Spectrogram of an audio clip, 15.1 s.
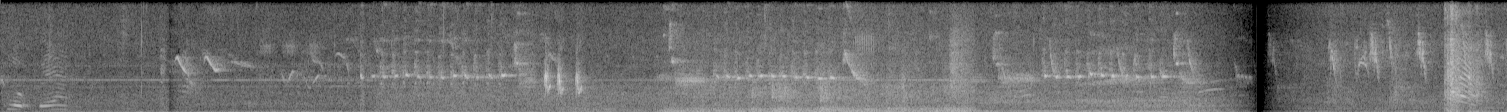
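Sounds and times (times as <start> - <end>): low rumble: 0.0 - 12.6
loud low noise: 0.0 - 13.1
small birds chirping: 1.6 - 6.0, 6.6 - 8.8, 9.9 - 15.0.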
